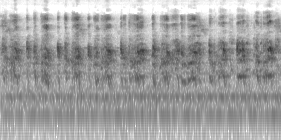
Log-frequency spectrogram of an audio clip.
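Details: Iraqi white hunting partridge giving a fast, laughing run of rasping chuk notes, around two per second, loud and slightly irregular in rhythm.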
